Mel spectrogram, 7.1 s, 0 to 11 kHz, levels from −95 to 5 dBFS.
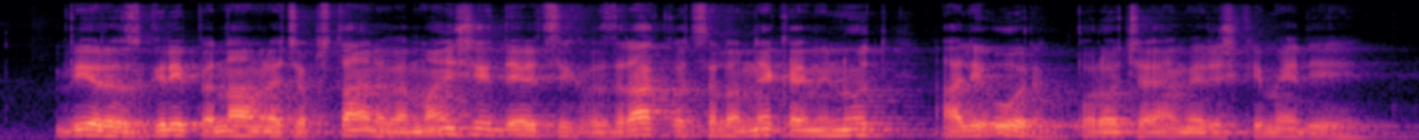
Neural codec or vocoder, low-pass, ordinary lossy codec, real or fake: none; 9.9 kHz; none; real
